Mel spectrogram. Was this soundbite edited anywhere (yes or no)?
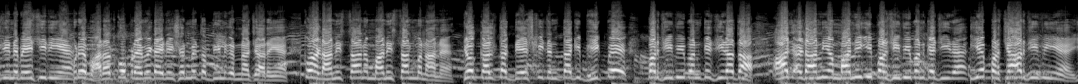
yes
